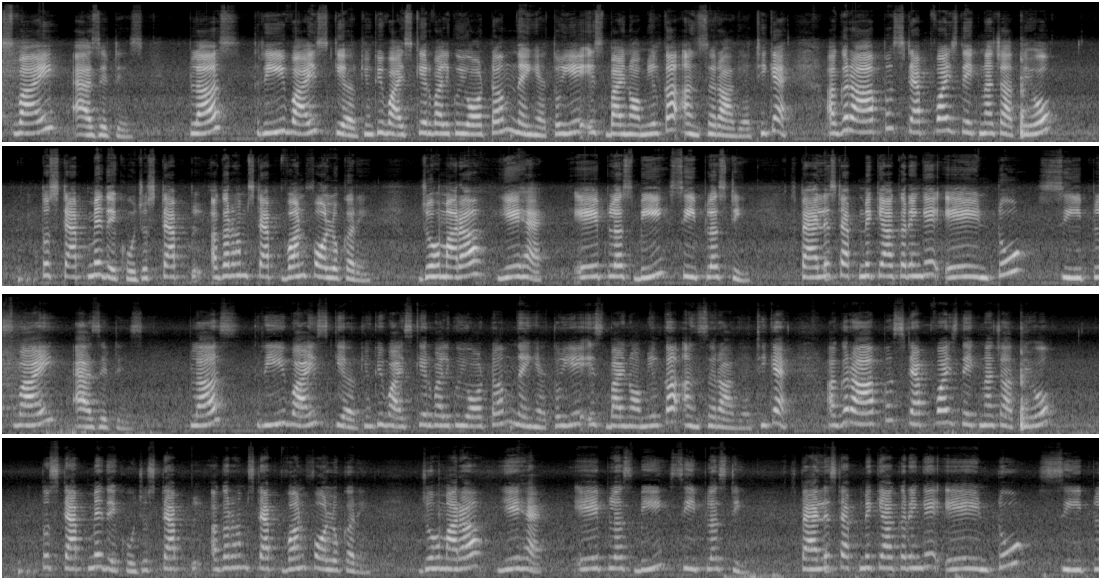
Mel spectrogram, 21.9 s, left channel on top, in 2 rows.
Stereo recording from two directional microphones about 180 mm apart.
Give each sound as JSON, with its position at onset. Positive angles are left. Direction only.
{"t": 0.2, "sound": "a woman's voice", "side_deg": 30}
{"t": 11.3, "sound": "a woman's voice", "side_deg": 30}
